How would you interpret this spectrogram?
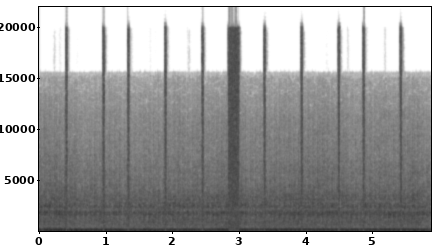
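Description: Steady deep radial drone with a sharp tick or pop about twice a second; a slight, regular misfire.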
